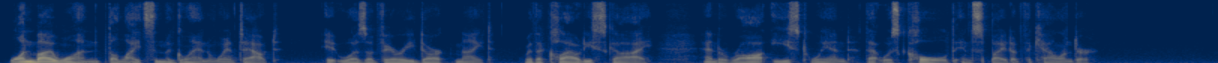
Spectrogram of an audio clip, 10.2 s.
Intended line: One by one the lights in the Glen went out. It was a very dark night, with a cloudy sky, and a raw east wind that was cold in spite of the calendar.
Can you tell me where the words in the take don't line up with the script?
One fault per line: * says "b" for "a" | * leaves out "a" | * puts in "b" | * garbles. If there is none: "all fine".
all fine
